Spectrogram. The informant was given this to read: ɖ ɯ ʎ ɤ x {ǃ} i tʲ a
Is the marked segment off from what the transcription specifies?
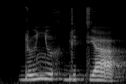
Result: yes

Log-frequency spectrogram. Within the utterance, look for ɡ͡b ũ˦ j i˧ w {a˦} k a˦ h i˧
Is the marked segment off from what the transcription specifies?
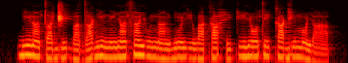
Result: yes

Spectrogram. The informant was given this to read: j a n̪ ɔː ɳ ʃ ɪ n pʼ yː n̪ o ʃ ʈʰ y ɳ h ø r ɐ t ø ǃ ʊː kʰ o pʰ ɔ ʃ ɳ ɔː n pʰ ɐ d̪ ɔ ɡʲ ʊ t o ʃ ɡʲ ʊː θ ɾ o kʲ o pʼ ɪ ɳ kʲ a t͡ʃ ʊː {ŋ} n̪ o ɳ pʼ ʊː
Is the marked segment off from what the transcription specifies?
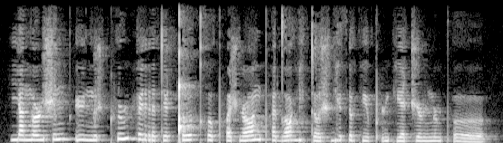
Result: yes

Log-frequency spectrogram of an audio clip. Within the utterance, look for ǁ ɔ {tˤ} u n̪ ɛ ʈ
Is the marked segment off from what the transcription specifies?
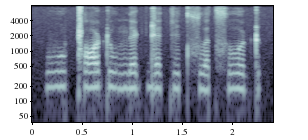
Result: yes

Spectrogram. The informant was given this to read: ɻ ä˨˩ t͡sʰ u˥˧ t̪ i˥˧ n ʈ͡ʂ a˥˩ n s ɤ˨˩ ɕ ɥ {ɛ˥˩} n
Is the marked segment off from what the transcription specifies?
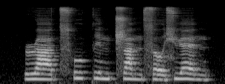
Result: no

